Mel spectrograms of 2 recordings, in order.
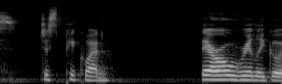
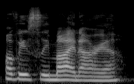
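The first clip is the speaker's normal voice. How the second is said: ordinary delivery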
